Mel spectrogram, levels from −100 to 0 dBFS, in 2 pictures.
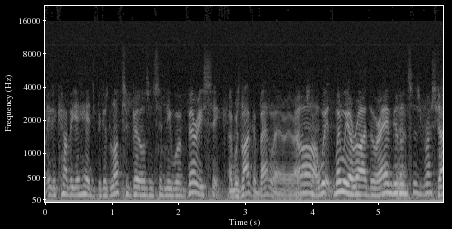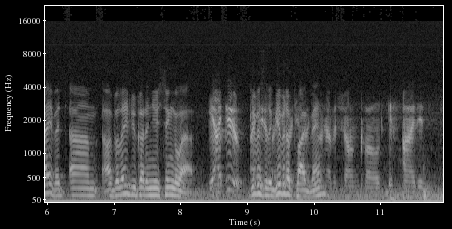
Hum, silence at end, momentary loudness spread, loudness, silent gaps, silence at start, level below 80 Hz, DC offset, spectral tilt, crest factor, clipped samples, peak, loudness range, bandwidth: none; 0 s; 9 LU; -35 LUFS; none; 0 s; -56 dBFS; 0.9%; -8 dB/octave; 16 dB; under 0.1%; -20 dBFS; 4 LU; 17 kHz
